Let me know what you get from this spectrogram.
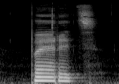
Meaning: pepper (including sweet peppers, chilis as well as black pepper)
- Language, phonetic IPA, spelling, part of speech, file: Ukrainian, [ˈpɛret͡sʲ], перець, noun, Uk-перець.ogg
